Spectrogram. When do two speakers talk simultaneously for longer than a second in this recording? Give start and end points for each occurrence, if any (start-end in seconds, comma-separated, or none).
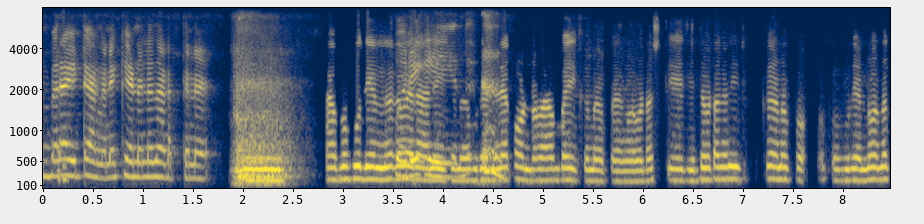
none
